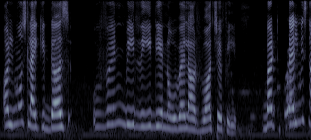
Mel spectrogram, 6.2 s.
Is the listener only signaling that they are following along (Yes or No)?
Yes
